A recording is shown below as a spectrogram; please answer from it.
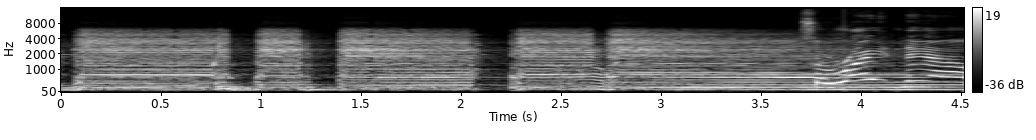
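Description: A heavily distorted electric guitar from a tube amplifier driven hard into power-tube overdrive plays sustained chords with a few brief breaks, ending in bending, wavering notes.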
